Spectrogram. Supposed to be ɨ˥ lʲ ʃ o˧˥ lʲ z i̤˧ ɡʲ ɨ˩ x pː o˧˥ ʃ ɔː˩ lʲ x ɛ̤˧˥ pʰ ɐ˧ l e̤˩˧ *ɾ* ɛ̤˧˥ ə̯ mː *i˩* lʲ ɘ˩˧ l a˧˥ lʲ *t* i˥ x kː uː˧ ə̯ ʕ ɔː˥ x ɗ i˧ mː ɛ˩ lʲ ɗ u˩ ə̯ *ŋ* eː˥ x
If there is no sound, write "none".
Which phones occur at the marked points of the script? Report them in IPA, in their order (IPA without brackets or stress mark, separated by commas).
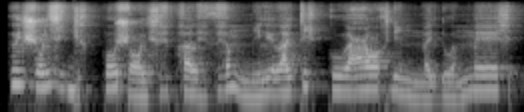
θ, i˩˧, t, mː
